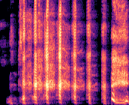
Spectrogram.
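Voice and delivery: high laugh bubbling over; real giggling fit. Real, not acted. Streamer still looking at the sent item, laughing. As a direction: keep cracking up helplessly.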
